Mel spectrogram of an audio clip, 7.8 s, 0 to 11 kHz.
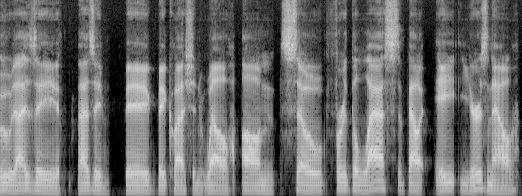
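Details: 20-year-old male who has stuttered since about age two; repetitions audible; stuttering.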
